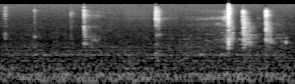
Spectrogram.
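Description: Protective plastic film being peeled off an LCD screen: about five faint, scattered ticks and crackles over a low steady room hum.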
